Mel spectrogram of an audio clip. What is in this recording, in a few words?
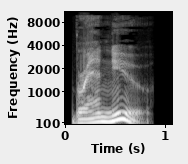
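"bran-new", British English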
